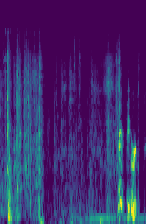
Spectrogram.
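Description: Handling noise: a run of light clicks and knocks as tools and small parts are moved about by hand. A steady low hum comes in about halfway through.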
